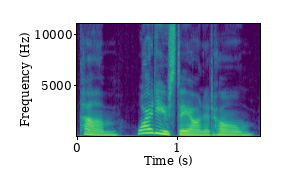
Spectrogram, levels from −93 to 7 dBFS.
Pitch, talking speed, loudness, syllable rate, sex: 210 Hz, 260 wpm, -14 LUFS, 4.8 syllables/s, female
